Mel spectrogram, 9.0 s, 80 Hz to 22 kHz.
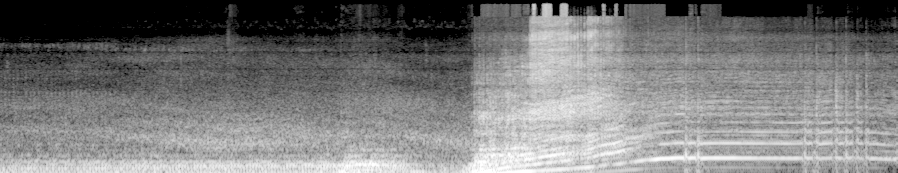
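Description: A Hyundai Genesis 3.8L V6 revs up hard through a straight-pipe exhaust with a loud roar, climbing in pitch and then settling into a steady high idle.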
